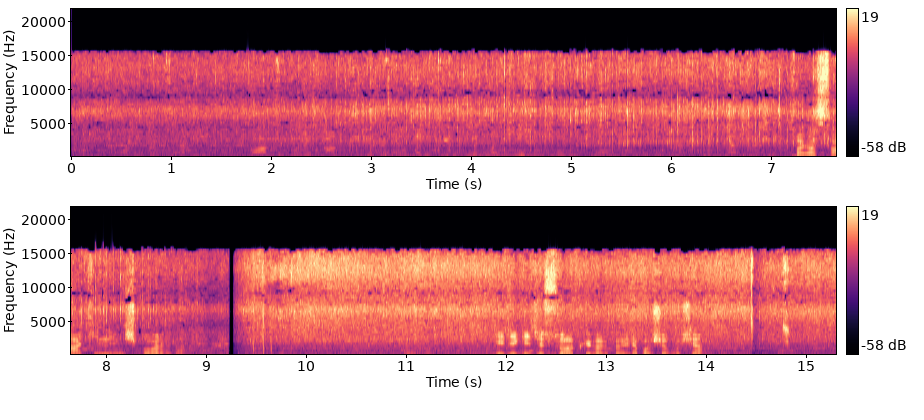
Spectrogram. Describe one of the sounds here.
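Fountain jets splash and patter onto wet stone nearby.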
